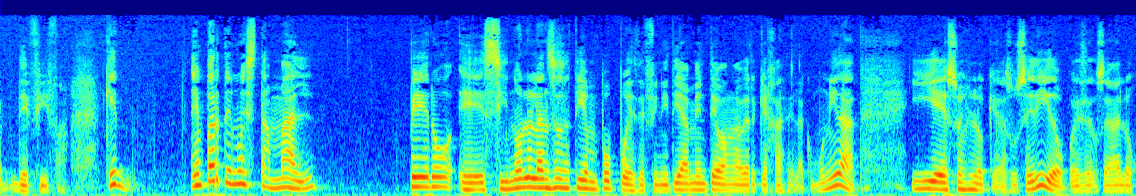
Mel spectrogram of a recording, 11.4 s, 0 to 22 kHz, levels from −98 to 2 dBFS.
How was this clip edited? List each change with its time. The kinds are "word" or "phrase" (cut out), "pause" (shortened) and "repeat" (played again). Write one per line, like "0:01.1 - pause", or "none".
none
